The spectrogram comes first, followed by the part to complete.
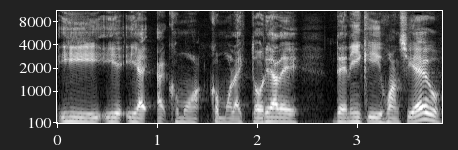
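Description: A man at a medium pitch on a very clean recording with a silent background. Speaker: podcast host. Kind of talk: casual interview. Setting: on location in Miami.

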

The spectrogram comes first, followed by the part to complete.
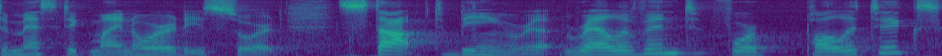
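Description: A woman speaks in an unremarkable speaking voice at a medium pitch. Her pace is moderate and her pitch variation ordinary. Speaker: historian. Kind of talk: audience Q&A. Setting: stage with audience. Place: hall.

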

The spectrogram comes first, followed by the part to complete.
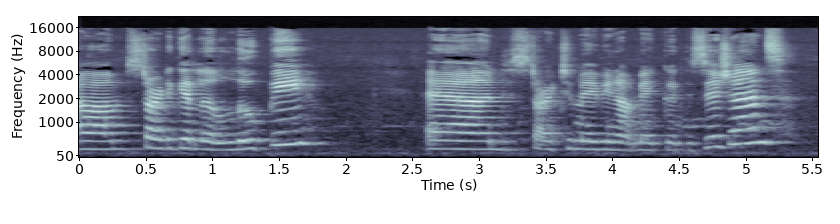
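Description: Audible room echo hangs around a woman's voice. Her pace is moderate. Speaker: boxing fitness instructor. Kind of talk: tutorial. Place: gym. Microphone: camera far.

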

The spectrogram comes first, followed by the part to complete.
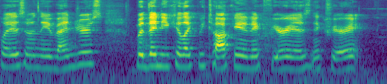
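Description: A woman talks very fast in a high-pitched voice. Background noise is clearly audible. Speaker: gaming YouTuber. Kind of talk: casual let's play commentary. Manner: frequent laughter.

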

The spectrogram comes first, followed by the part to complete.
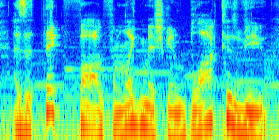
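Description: The words come at a fairly quick pace over music in the background. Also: man. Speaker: channel narrator. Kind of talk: documentary narration.

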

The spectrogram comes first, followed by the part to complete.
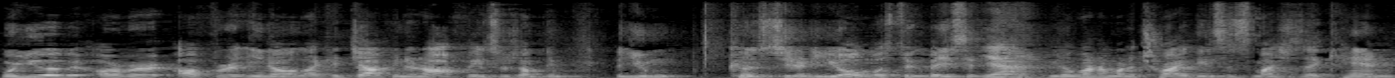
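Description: Speaking at a very fast pace in an animated tone, a man talks with a Spanish accent. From Colombia. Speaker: interview host. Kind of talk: casual interview. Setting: live video stream. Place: home room. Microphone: phone near.

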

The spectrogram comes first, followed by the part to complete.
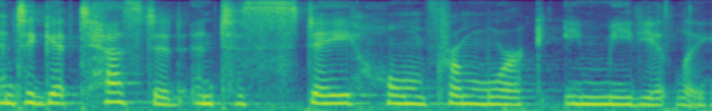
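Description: A woman talks at a moderate pace. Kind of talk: press briefing statement. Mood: serious, measured. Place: hall. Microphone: podium.

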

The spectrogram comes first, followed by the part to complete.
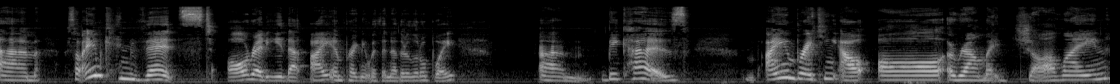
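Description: A woman's pitch varies in an ordinary way as she talks fairly slowly. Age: 30s. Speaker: mom vlogger. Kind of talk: casual vlog monologue. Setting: home at night, nursing baby on lap. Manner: hesitant, many ums. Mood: relaxed, chatty. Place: home room. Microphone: phone near.

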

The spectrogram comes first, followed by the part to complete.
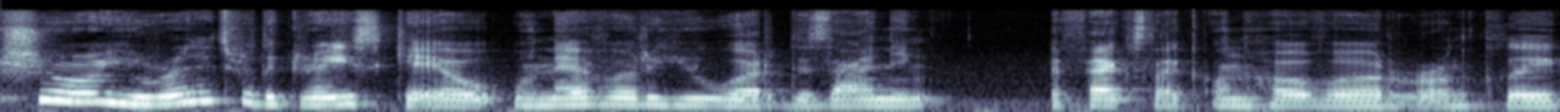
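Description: Music plays in the background as a woman speaks at a moderate pace with ordinary pitch variation. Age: 20s. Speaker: accessibility instructor. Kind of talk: tutorial.

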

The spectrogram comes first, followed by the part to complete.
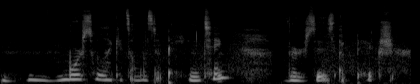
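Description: Soft-spoken, with a gentle tone and a fairly slow pace. Light background noise sits behind the voice. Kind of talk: directing a photo shoot. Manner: soft, gentle ASMR speaking voice. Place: home room.

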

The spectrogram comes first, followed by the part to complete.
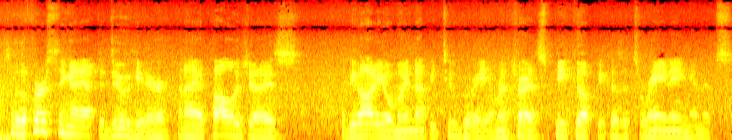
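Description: Noticeable background noise runs under a man speaking at a moderate pace. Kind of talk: tutorial. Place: boat. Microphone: phone near.

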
